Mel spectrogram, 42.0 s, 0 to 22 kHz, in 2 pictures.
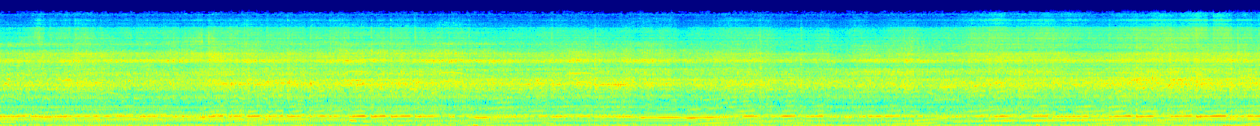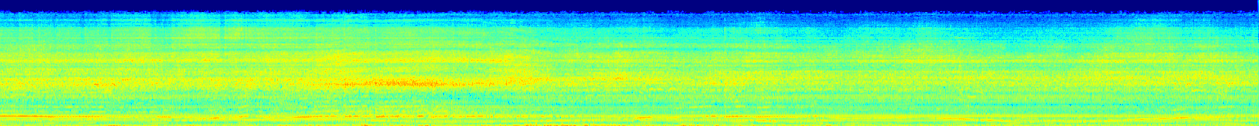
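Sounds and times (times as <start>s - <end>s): car engines revving: 0.0s - 41.9s.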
